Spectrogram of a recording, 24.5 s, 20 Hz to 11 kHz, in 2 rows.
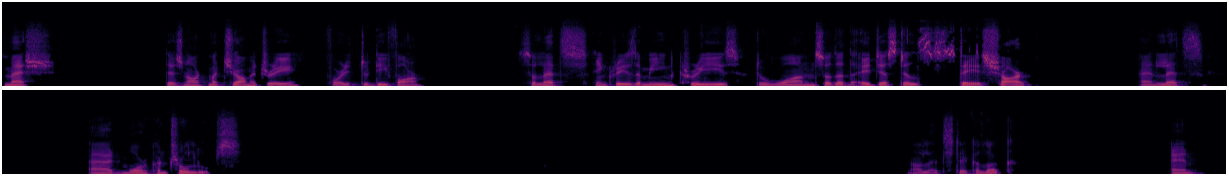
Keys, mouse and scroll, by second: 0.3 a, 0.9-1.8 scroll up 2, 1.8-3.1 middle drag, 1.8 scroll up 1, 4.8 click, 6.0 click, 7.4 middle click, 9.7 middle click, 10.4 shift+middle click, 10.9 middle click, 12.4 ctrl+r, 16.6 ctrl+r, 19.8 middle click, 20.3 a, 21.0 Tab, 21.1 shift+middle click, 21.6 click, 22.1 space, 23.7 space.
